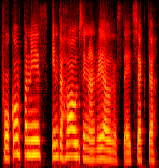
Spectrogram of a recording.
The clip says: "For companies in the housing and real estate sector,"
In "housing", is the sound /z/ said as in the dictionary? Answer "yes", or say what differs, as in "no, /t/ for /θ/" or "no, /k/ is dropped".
no, /s/ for /z/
